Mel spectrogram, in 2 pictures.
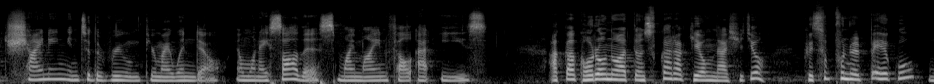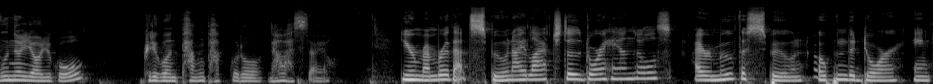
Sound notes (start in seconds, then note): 6.1 speaking in Korean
